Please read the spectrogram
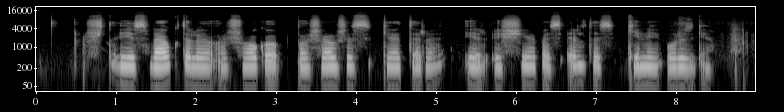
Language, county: Lithuanian, Klaipėda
